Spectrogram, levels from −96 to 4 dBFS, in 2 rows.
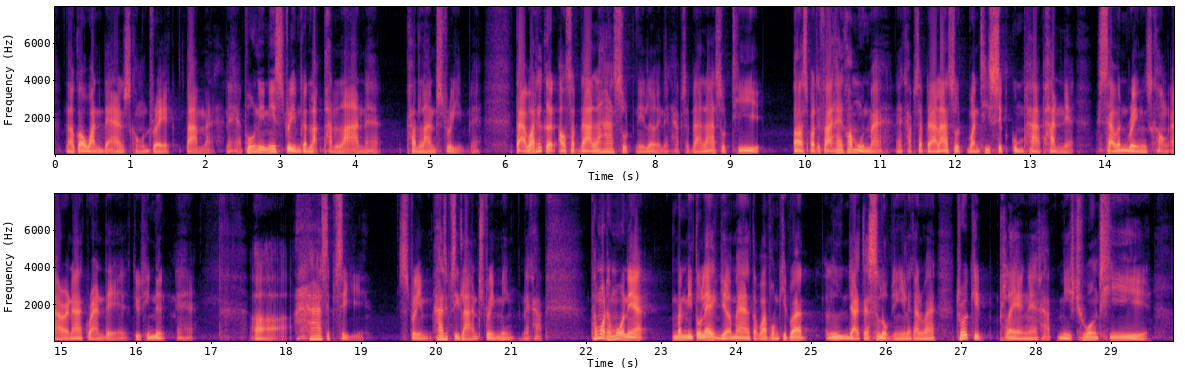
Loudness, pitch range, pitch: -20 LUFS, 75-120 Hz, 95 Hz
